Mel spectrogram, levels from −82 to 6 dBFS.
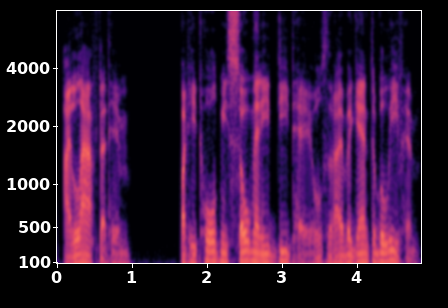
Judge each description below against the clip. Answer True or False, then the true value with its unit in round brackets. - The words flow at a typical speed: False (210 wpm)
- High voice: False (90 Hz)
